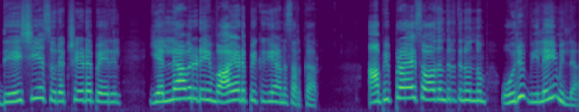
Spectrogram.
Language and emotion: Malayalam, angry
